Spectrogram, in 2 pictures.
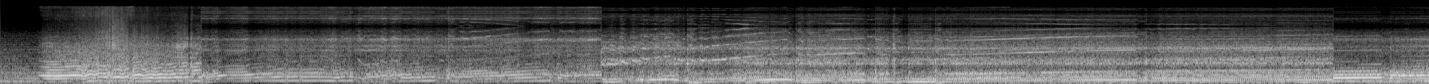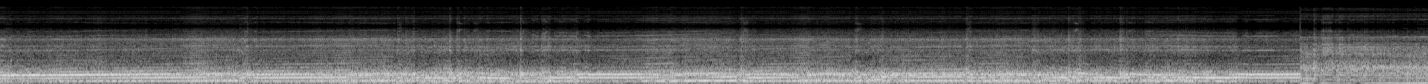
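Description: Dacia Duster No Limit race car's engine running hard under full throttle, its pitch climbing and dropping again and again as it shifts gears up the hill climb. The sound jumps abruptly a few times where the footage is cut.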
